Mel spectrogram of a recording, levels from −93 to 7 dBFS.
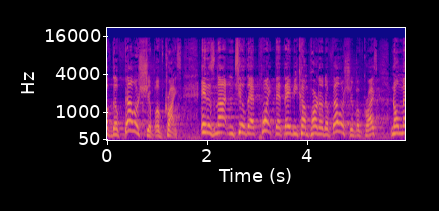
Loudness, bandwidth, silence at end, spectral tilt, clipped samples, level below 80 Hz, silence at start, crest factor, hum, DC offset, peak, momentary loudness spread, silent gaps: -23 LUFS; 15.5 kHz; 0 s; -4 dB/octave; under 0.1%; -62 dBFS; 0 s; 18 dB; none; under 0.1%; -4 dBFS; 6 LU; none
